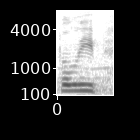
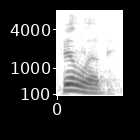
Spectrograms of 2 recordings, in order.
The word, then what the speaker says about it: Felipe: His name is uh Felipe. Gotcha. Felipe. And I know it's pronounced Felipe and not Phillip because there's an E on the end.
